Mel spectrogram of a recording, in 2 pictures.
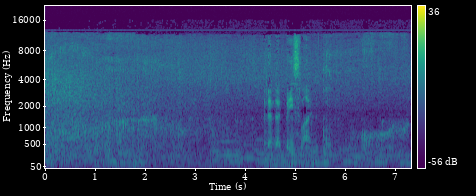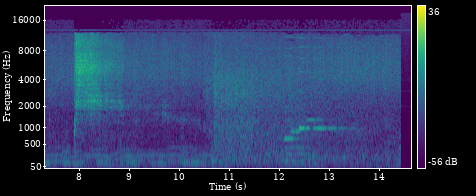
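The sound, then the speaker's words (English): Steady hiss of rain sound effects with low rumbles of thunder plays under a bouncing bass line, while a man talks briefly over it. “He said, we got to put in some rain and thunder. So sure enough, I mean, the whole thing starts with.”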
